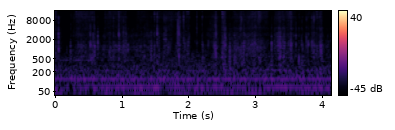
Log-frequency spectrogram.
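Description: Long red-painted nails scratch the front waistband of light blue denim jeans being worn, making a steady, rough, crinkly rasp. Brief brighter bursts of scratching sit over a constant low hum.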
